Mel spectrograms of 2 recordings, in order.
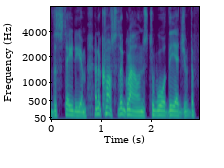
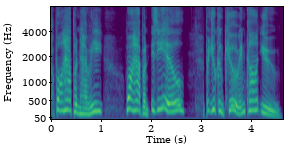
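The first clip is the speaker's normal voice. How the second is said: put-on a much higher, breathless young voice; eager boy; 10 semitones higher than usual. Colin chasing Harry, eager and high-pitched. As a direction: pester him like an excited fan.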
